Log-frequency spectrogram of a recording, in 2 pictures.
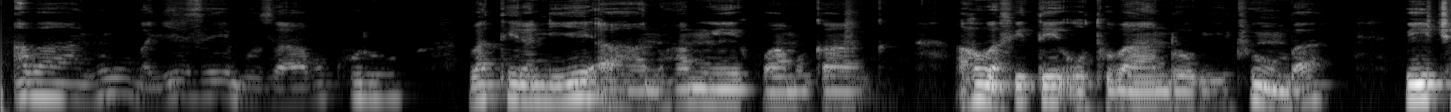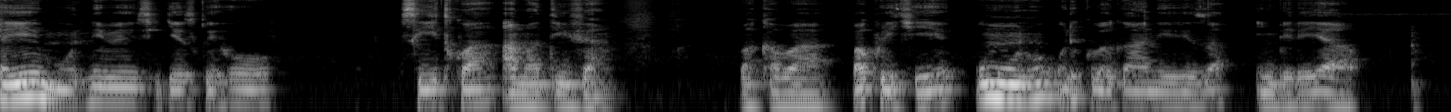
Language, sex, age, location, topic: Kinyarwanda, male, 18-24, Huye, health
